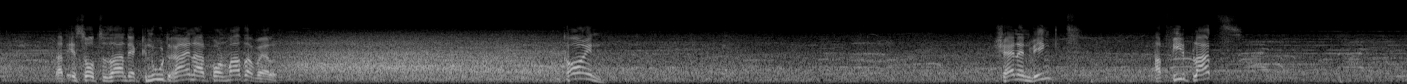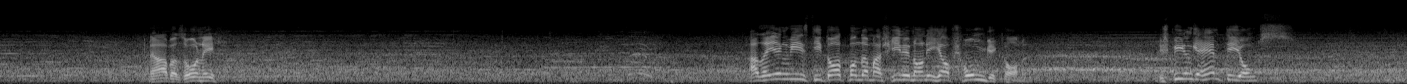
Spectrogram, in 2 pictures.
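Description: A large stadium crowd roars and murmurs throughout.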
